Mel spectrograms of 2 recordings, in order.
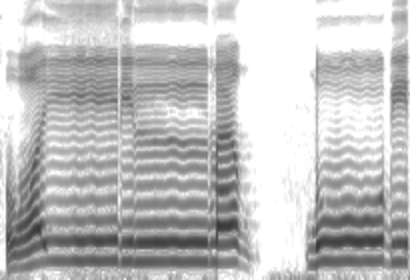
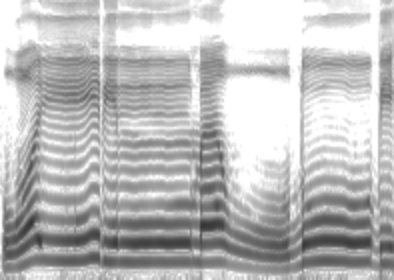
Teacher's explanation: Dari ghain sukunnya mau sampai ke du-nya nggak boleh ada jeda hening. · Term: rokhwah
